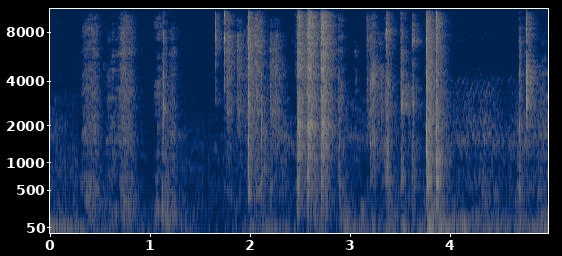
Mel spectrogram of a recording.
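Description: Clattery keystrokes on a computer keyboard tap out in quick irregular bursts, close and fairly loud, with short pauses between runs of keys.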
